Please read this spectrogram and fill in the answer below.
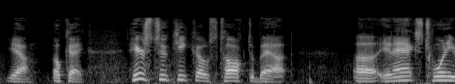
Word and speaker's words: Tychicus: And you can see at the end it says Tukikos. And no, it doesn't say Tychicus. It says Tukikos.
